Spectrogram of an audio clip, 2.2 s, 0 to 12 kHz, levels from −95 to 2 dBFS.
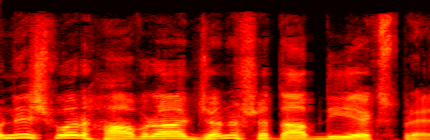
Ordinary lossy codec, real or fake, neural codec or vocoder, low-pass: AAC, 48 kbps; real; none; 10.8 kHz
